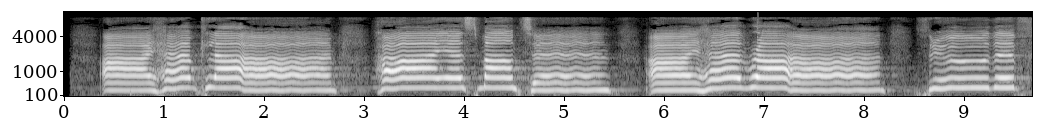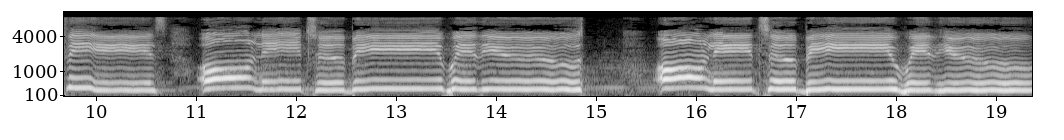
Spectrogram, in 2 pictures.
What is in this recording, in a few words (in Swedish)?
bas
